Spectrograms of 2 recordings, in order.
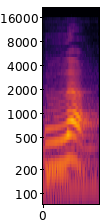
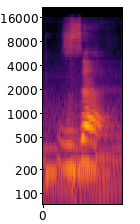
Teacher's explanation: Kalau di ayat ini za lidah kita di dalam. Kalau za lidah kita sedikit ee ee apa bertemu dengan ee gigi zari ujung gigi.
